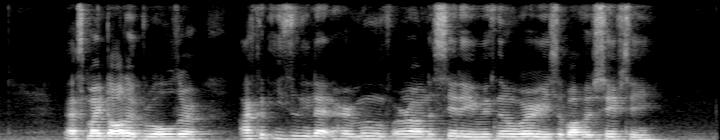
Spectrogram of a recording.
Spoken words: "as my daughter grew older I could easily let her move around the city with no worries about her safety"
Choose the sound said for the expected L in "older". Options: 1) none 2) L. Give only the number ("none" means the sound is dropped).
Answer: 2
